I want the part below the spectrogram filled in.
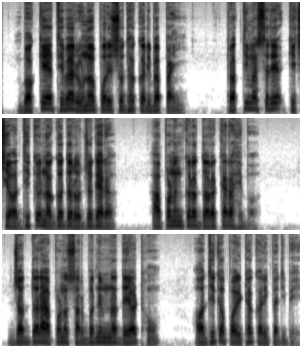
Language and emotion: Odia, neutral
